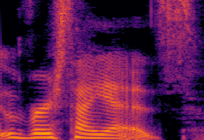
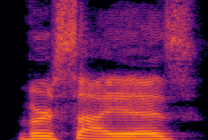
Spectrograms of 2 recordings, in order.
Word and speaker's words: Versailles: influenced by Spanish mhm they actually pronounce it the double L's as if you were speaking Spanish oh as a y and so it's actually verses verses yep okay cool my first choice verses restaurant verses Cuban Cuisine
